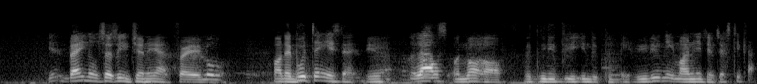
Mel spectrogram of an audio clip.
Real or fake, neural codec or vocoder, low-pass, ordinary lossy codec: fake; codec, 16 kHz, 0.5 kbps, X-Codec, HuBERT features, trained on general audio; 7.2 kHz; none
